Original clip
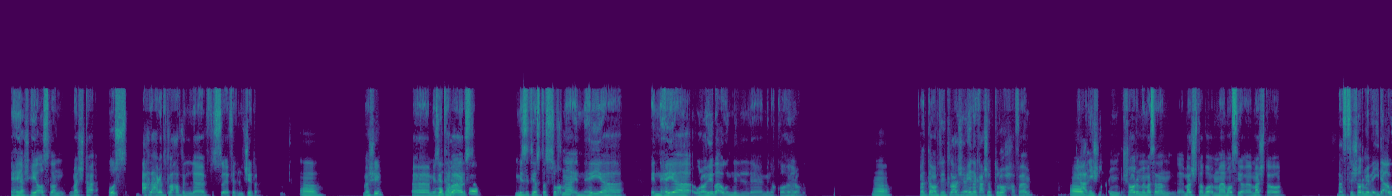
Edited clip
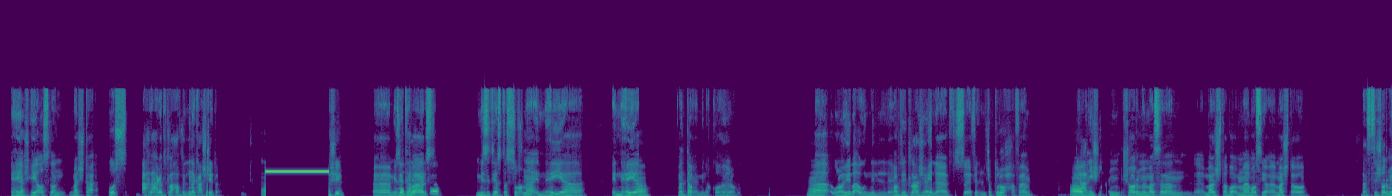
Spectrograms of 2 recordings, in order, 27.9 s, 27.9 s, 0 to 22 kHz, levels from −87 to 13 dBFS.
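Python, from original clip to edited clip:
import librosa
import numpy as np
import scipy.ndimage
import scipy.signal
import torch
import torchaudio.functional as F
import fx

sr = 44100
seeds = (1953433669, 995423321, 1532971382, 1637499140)

y = fx.edit(x, sr, fx.swap(start_s=3.78, length_s=1.15, other_s=19.41, other_length_s=0.37),
    fx.bleep(start_s=6.09, length_s=1.27, hz=2800.0, db=-10.0),
    fx.swap(start_s=13.56, length_s=1.57, other_s=17.61, other_length_s=1.05),
    fx.stretch_span(start_s=22.87, length_s=0.96, factor=1.5), tone=tone)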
